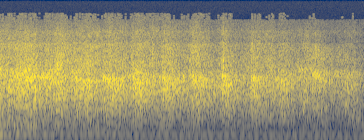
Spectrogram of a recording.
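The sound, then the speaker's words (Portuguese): An audience applauds the Lord Almighty, a dense wash of many hands clapping at once that holds at a fairly even level and eases slightly toward the end, with a low hum underneath and no talking. “Pode aplaudir ao Senhor Todo-Poderoso.”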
